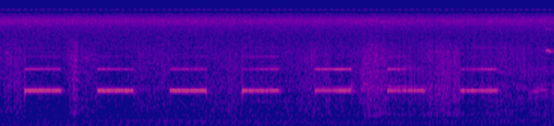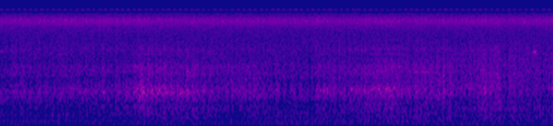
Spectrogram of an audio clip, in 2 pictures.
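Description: Heavy-equipment back-up alarm beeping about once a second, seven beeps at one steady pitch, signalling that the machine is reversing. After the beeps stop, a heavy vehicle's engine runs steadily.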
